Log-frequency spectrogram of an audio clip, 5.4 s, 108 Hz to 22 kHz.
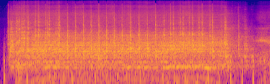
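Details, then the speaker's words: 1986 Honda TRX 125 ATV, spark confirmed, on reserve fuel, cranking: even quick chug about three compressions a second, never catches; owner suspects carburetor not picking up fuel. "I was hoping it would fire without having to do anything crazy, but I mean, who knows what the carburetor looks like. I mean, maybe it's not picking up any fuel."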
